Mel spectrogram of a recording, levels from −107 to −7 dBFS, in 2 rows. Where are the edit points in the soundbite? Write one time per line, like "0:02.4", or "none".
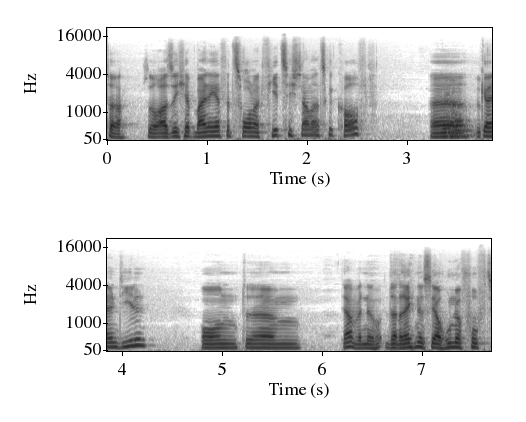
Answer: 0:03.7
